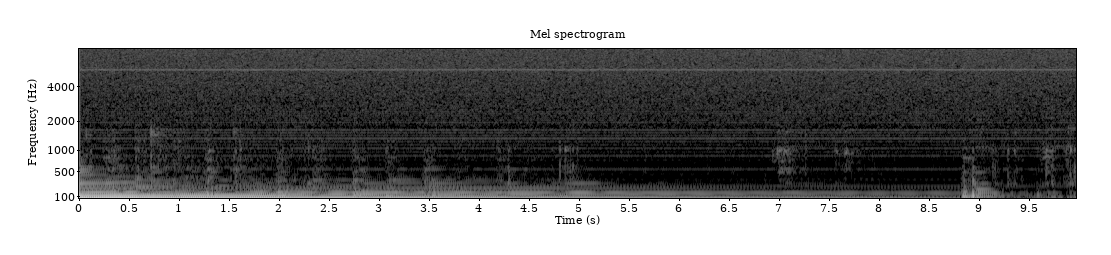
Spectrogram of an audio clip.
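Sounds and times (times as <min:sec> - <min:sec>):
bass guitar recorded by direct input: 0:00.0 - 0:05.4.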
